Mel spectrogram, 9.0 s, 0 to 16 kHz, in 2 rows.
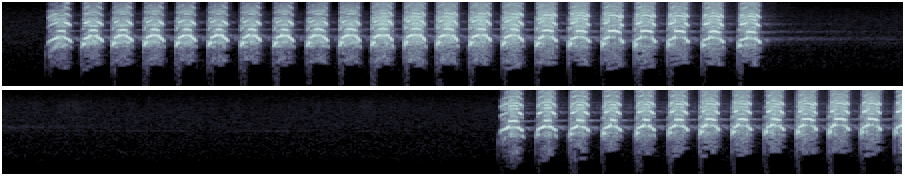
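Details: Nest-camera recording of an Osprey guarding its nest, 31 August 2021: a fast string of piercing, slightly downslurred whistles, roughly three per second, breaking off for about three seconds before the urgent series starts again.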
